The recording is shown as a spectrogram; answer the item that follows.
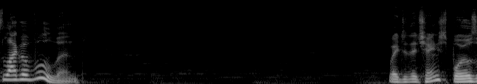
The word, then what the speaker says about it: Lagavulin: Lagoven? Oh man. Am I saying it wrong? No, it's Lagavulin.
